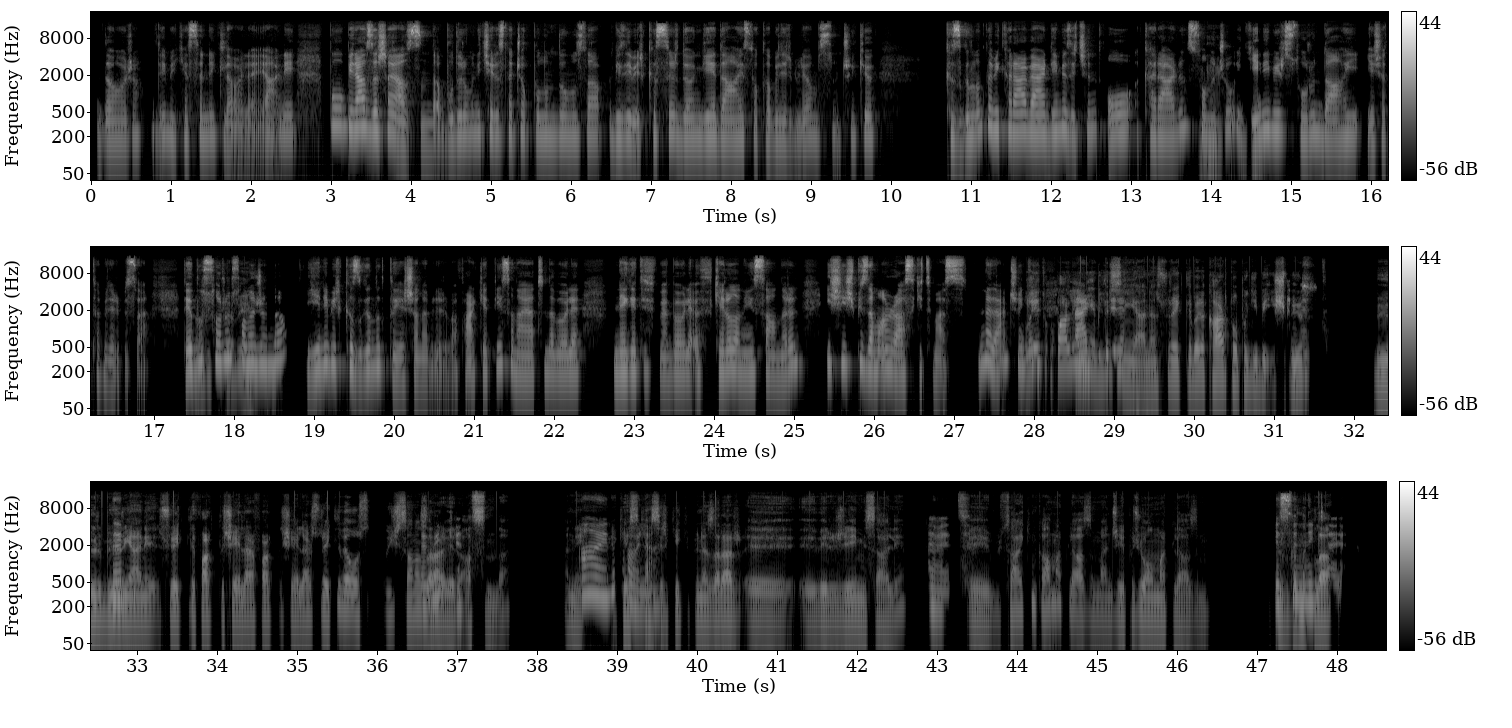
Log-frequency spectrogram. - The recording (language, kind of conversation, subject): Turkish, unstructured, Kızgınlıkla verilen kararların sonuçları ne olur?
- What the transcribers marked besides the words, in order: other background noise; distorted speech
